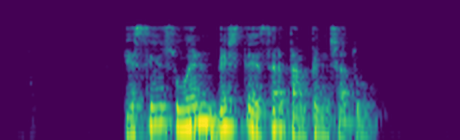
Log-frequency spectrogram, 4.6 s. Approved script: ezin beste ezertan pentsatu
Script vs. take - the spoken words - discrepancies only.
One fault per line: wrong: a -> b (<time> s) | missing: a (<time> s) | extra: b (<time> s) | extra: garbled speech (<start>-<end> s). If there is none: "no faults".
extra: zuen (1.7 s)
